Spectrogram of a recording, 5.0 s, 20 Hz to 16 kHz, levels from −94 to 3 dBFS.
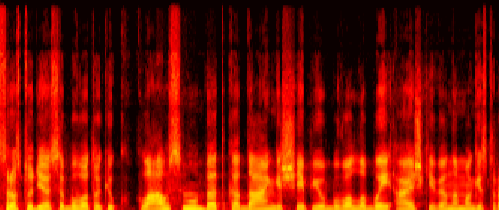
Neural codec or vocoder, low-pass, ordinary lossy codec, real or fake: none; 14.4 kHz; Opus, 24 kbps; real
